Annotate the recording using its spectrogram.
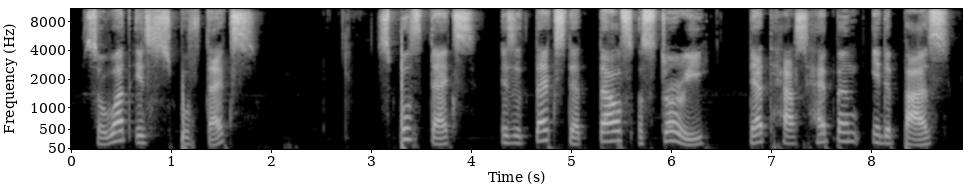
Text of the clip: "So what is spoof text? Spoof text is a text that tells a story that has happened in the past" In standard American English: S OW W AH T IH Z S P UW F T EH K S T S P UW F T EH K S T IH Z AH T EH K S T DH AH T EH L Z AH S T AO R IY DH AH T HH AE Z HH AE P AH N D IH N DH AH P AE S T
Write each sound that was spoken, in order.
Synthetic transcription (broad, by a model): S OW W AH T IH Z S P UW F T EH K S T S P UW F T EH K S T IH Z AH T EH K S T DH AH T EH L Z AH S T AO R IY DH AH T HH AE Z HH AE P AH N D IH N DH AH P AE S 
